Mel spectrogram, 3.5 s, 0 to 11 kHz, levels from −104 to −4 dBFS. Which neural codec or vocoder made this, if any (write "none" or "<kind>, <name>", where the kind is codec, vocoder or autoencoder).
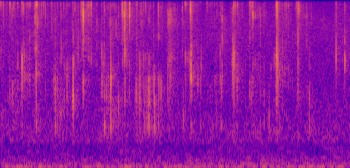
none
